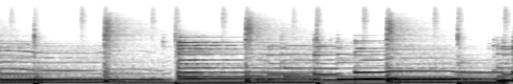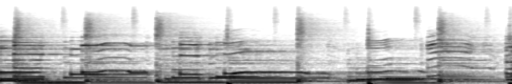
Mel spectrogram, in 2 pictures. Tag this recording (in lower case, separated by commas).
bass guitar, music, musical instrument, slide guitar, guitar, plucked string instrument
